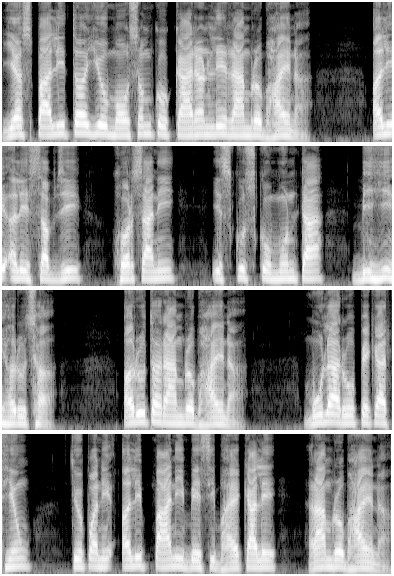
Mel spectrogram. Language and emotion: Nepali, neutral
